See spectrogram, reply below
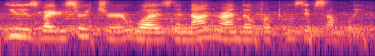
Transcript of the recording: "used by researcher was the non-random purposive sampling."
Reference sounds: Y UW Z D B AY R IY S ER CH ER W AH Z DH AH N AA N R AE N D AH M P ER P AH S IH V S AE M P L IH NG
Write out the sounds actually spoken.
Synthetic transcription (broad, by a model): Y UW Z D B AY R IY S ER CH ER W AH Z DH AH N AA N R AE N D AH M F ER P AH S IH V S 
